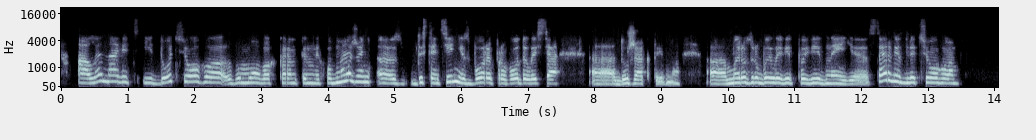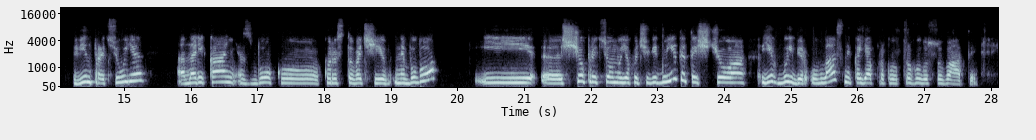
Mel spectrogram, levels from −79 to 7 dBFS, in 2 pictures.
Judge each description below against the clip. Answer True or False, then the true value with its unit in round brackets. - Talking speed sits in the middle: False (90 wpm)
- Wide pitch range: False (4.0 semitones)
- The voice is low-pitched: False (235 Hz)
